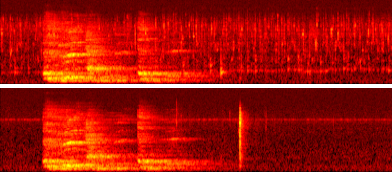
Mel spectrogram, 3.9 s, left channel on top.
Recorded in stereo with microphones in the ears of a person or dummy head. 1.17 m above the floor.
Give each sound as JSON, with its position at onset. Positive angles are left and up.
{"t": 0.4, "sound": "a cough", "side_deg": -10, "distance_m": 5.0}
